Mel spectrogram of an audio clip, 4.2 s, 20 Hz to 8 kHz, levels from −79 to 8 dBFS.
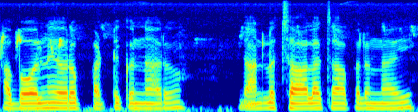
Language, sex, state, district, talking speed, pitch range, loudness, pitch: Telugu, male, Telangana, Mahabubabad, 130 wpm, 130-135 Hz, -18 LUFS, 130 Hz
